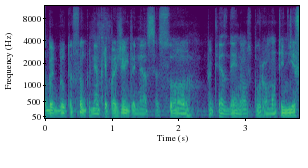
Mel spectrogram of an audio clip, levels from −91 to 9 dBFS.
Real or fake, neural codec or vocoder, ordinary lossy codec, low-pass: fake; codec, 44.1 kHz, 2.6 kbps, SNAC; Opus, 16 kbps; 10.8 kHz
